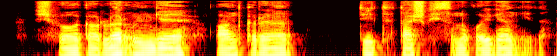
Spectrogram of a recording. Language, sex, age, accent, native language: Uzbek, male, 25-34, Namangan, Uzbek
